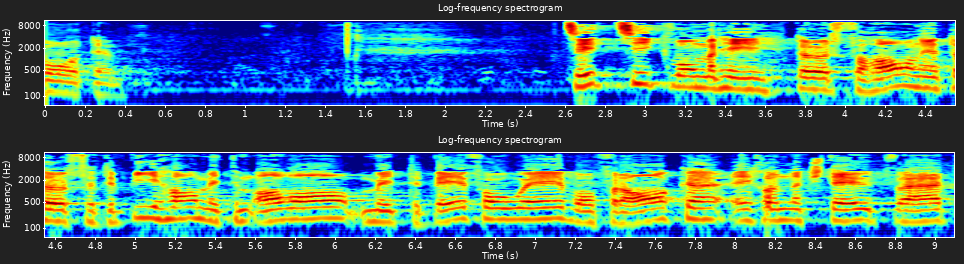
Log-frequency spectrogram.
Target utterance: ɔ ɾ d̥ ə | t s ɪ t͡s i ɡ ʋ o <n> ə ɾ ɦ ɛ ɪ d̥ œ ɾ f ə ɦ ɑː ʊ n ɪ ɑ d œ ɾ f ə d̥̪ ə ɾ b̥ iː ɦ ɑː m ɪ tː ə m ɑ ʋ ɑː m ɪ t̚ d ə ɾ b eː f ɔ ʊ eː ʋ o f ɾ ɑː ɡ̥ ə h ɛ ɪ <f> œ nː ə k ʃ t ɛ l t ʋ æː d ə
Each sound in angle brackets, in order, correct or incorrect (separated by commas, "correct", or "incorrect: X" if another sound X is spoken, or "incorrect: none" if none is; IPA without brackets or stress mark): incorrect: m, incorrect: χ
